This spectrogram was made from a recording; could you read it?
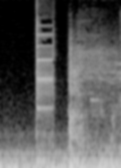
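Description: A sci-fi sliding door opens: a short, bright tonal chirp followed by a sustained airy hiss over a steady low hum, with no voices.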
